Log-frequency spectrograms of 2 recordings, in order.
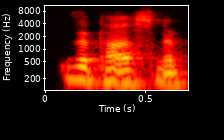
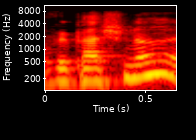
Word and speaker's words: vipassana: uh Vietnamese tradition of vapassana practice or vipassana as if you're pronouncing it in the Sanskrit and and that's been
